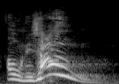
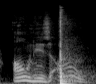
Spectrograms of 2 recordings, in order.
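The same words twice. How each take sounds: First: On his own stretched slowly, high and loud; emphatic repeat. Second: Said in the usual way. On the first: Real, not acted. Preacher repeating a point to the congregation, emphatic and slow. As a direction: hammer home On his own.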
